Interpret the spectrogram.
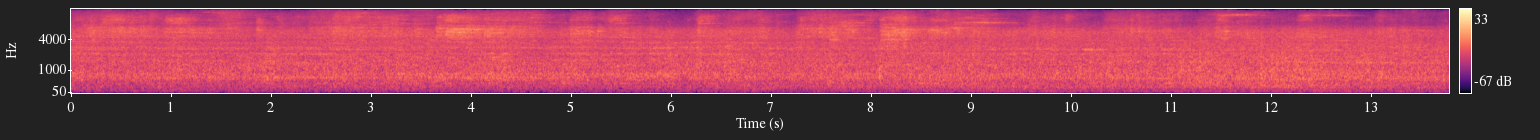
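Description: Freight train cars rolling steadily past, with steel wheels clattering on the rails and brief faint high squeals.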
